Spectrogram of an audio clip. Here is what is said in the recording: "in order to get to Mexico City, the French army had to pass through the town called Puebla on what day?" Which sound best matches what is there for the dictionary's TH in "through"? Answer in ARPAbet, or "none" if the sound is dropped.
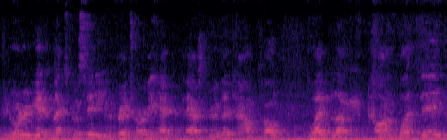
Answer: TH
